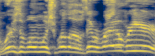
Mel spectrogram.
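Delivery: acted-out high, frantic freak-out. Retelling a movie character confronting a store worker: imitating someone freaking out. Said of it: "He's freaking out at the dude".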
